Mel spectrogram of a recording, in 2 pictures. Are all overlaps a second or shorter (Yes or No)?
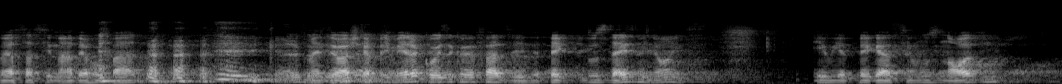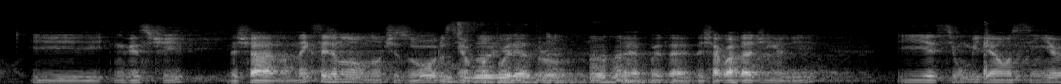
No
